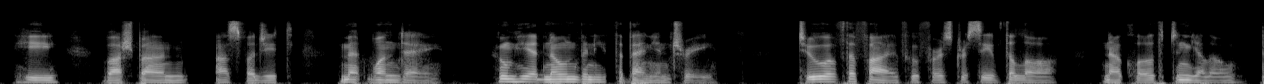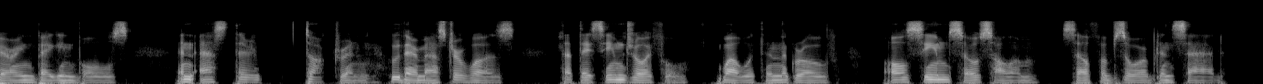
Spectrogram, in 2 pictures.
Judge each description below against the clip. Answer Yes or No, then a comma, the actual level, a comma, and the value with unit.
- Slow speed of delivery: Yes, slow, 130 wpm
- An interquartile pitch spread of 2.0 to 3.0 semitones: Yes, narrow, 2.4 semitones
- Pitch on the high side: No, low, 100 Hz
